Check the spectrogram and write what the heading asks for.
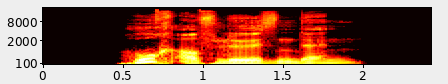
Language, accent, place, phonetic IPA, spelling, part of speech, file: German, Germany, Berlin, [ˈhoːxʔaʊ̯fˌløːzn̩dən], hochauflösenden, adjective, De-hochauflösenden.ogg
- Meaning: inflection of hochauflösend: 1. strong genitive masculine/neuter singular 2. weak/mixed genitive/dative all-gender singular 3. strong/weak/mixed accusative masculine singular 4. strong dative plural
